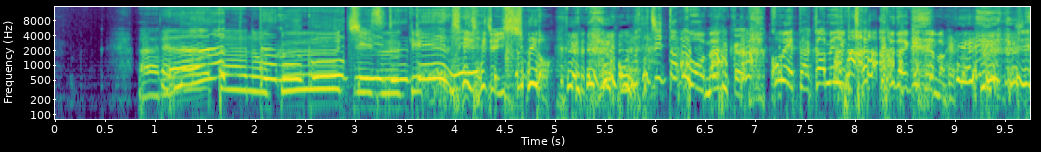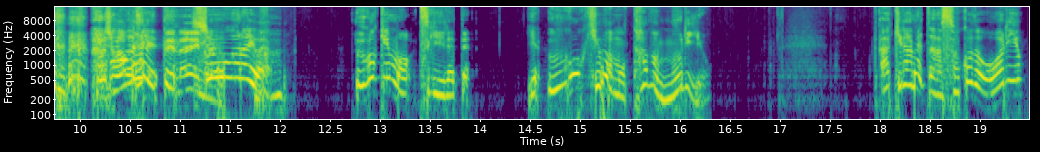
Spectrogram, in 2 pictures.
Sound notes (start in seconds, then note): 4.8 laughing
